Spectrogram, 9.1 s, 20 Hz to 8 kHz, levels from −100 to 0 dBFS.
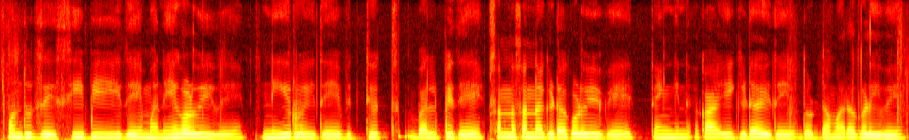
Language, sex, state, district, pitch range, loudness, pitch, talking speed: Kannada, female, Karnataka, Belgaum, 200-215 Hz, -13 LUFS, 205 Hz, 125 wpm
